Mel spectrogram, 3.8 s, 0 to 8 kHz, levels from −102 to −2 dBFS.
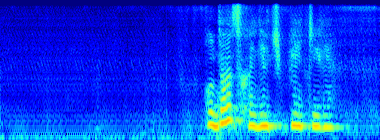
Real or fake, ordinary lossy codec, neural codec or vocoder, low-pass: fake; none; codec, 16 kHz, 1 kbps, FreqCodec, smaller model; 7.2 kHz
